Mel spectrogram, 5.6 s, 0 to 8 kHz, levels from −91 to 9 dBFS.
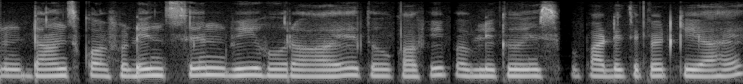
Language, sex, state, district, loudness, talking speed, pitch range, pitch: Hindi, female, Bihar, Kaimur, -19 LUFS, 140 wpm, 190-205 Hz, 195 Hz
